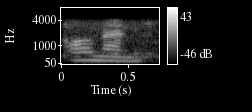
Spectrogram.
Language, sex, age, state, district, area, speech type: Telugu, female, 18-30, Andhra Pradesh, Anantapur, urban, conversation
